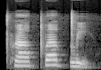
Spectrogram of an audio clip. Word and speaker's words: probably: using for this would now my beautiful pronunciation would be three pieces probably probably remember probably is talking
